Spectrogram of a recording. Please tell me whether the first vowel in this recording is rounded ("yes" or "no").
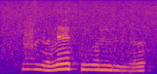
no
